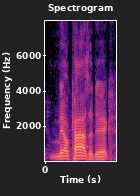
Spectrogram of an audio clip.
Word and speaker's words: Melchizedek: Then, in Hebrew, you'd say Melchizedek. I grew up in Alabama, so we say Melchizedek. Okay, so however you want to pronounce it.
